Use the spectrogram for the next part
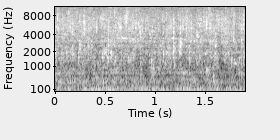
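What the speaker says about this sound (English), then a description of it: "Once you've successfully flushed in one direction, go ahead and back flush it the other direction." Water from a hose back-flushing a car radiator, a steady broadband rush and trickle that holds even and fairly loud for the whole stretch, with no voices.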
